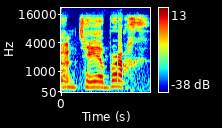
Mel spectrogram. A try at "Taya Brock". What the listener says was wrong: to say it like that every time? Like broccoli. I know, but you always say it so aggressively.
